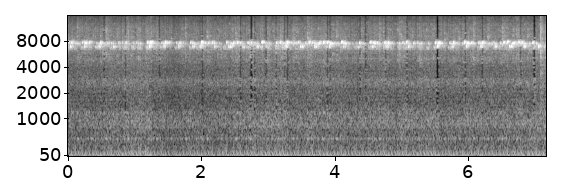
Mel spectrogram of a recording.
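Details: 1967 VW Beetle 1500cc air-cooled flat-four, warmed up after carb reinstalled on new base gasket: steady, even low thrum at a slightly high idle, no misses or stumbles; normal idle.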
